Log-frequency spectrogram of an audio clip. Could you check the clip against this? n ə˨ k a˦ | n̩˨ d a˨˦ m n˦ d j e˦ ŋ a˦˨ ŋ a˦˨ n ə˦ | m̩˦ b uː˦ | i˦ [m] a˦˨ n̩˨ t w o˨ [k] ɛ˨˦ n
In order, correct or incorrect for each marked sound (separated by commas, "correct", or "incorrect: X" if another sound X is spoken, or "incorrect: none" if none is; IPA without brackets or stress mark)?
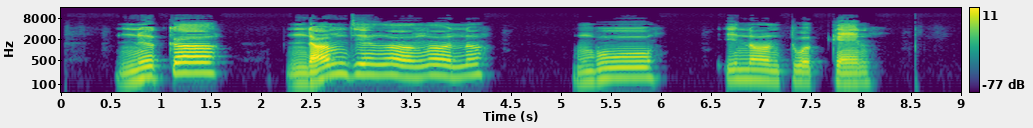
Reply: incorrect: n, correct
